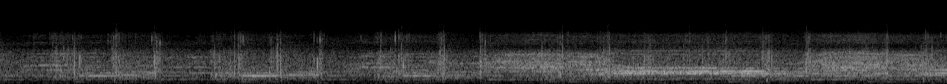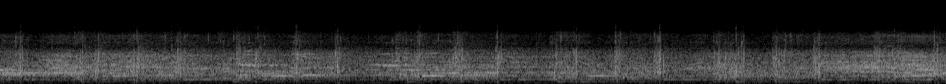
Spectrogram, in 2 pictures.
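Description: Capoeira roda music: a group singing together, swelling louder midway and again near the end, over berimbaus and steady hand clapping.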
